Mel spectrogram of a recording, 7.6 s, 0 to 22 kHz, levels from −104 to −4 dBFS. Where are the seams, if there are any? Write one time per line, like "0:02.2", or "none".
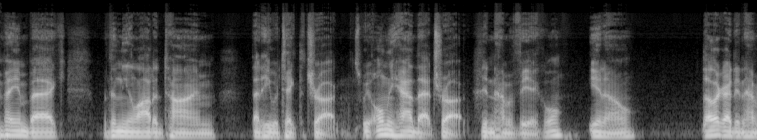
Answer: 0:04.8
0:05.8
